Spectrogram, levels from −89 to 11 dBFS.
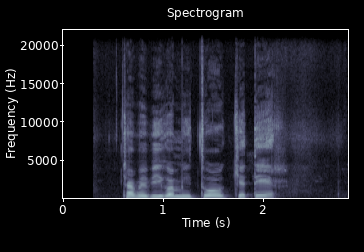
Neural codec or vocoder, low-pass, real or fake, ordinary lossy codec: none; none; real; none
